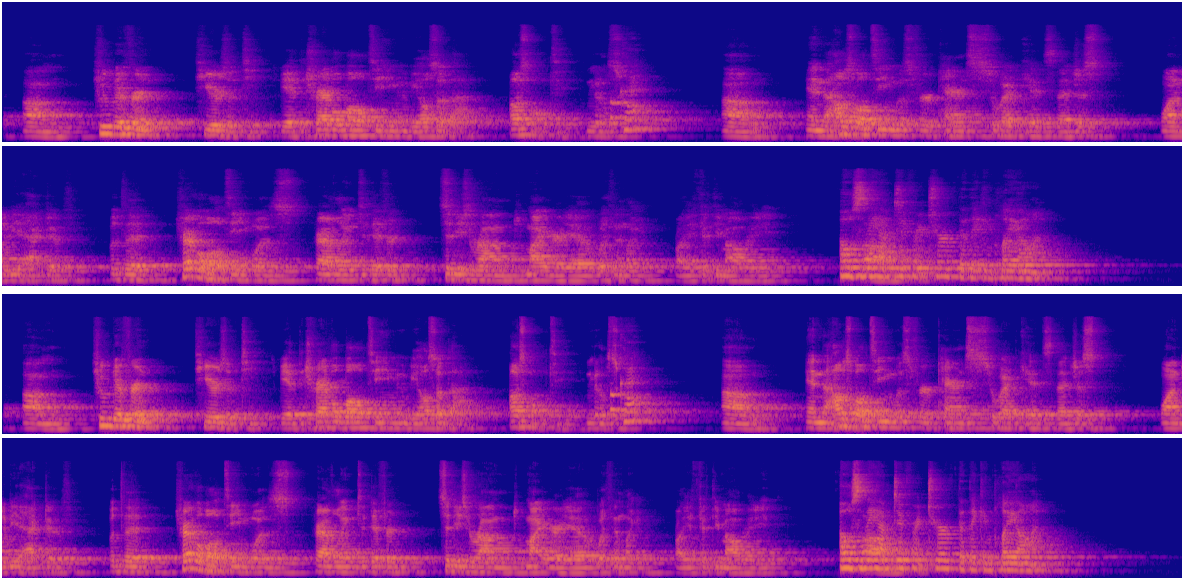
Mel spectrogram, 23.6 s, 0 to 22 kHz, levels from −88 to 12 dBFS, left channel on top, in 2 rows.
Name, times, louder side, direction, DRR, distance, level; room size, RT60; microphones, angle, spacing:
voice 1, 0.2-0.6 0.9-1.5 1.9-4.6 5.1-6.2 7.2-7.6 8.0-10.9 11.6-12.5 12.9-13.2 13.5-15.8 16.2-18.2 18.5-19.5 20.4-20.7, right 1 dB, 90° right, 1 dB, 1.1 m, -27 dB
voice 2, 20.2-22.2, right 2 dB, 50° right, 1 dB, 0.6 m, -25 dB
5.3 x 4.1 x 4.5 m, 1.4 s
head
